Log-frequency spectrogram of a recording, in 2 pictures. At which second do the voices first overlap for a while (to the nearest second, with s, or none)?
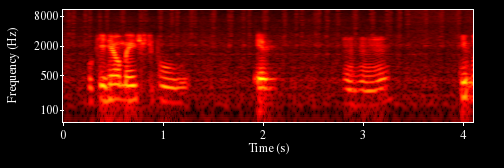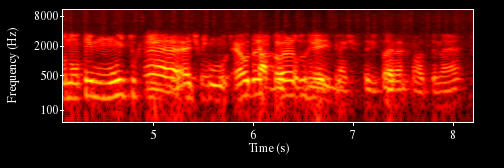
5 s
